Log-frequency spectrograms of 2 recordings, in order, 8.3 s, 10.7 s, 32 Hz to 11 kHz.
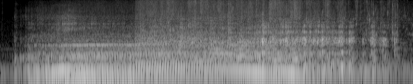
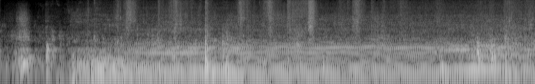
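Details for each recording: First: Generator on a new Tiara 34 boat that runs then shuts off, possibly fuel system or stator: catches with a deep, even drone, water splash and heavy smoke, then slows and dies after a few seconds. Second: Generator on a Tiara 34 boat that previously would run then shut off (fuel system or stator suspected): after a brief crank it catches and settles into a steady, even low rumble with no knocks; generator running healthy.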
